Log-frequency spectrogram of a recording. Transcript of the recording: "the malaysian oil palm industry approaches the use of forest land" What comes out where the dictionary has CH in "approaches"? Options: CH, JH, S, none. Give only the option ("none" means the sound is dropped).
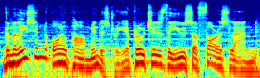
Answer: CH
